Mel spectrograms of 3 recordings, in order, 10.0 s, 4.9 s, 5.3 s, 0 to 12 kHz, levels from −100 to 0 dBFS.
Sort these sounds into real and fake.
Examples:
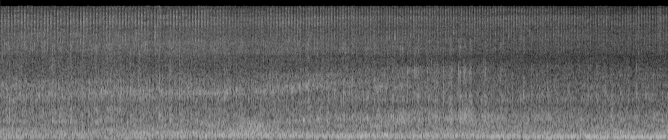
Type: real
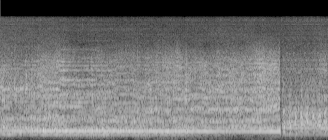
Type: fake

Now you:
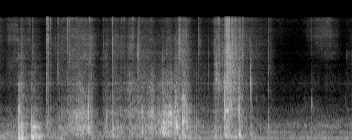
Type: fake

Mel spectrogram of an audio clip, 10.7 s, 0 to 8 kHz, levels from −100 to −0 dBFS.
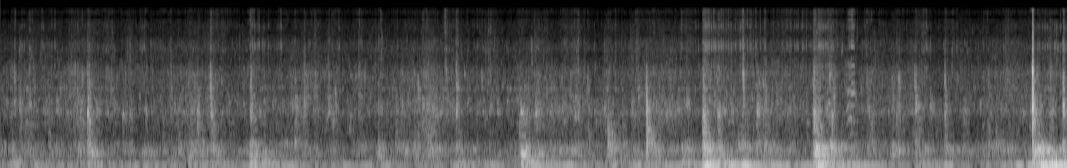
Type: real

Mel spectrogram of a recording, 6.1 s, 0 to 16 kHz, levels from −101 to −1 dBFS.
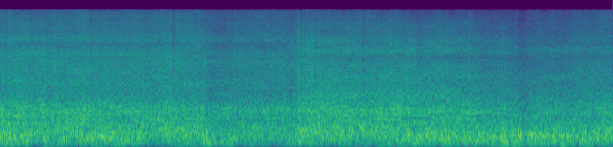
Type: fake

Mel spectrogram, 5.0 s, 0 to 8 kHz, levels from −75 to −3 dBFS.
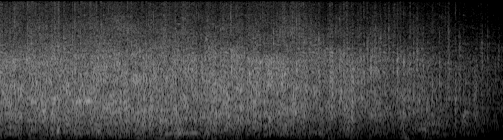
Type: fake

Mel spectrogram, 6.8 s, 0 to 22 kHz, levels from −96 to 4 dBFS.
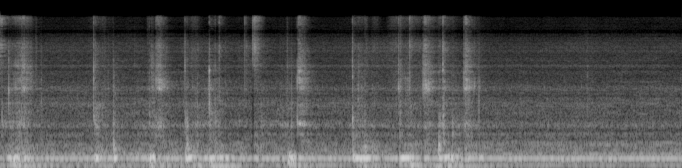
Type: fake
